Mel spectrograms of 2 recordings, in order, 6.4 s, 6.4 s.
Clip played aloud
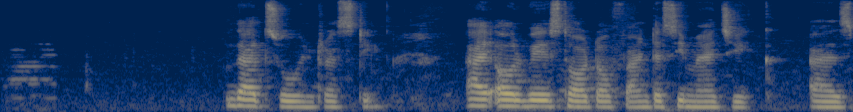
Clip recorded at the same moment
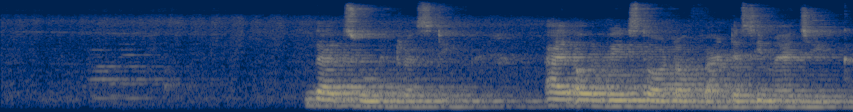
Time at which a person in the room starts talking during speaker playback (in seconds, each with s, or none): none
